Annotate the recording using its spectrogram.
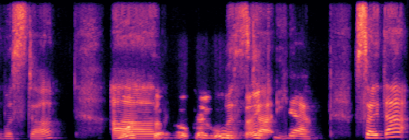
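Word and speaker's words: Worcester: to the University of Worchester if I'm not mistaken um of yeah wer so we pronounced it wora um okay yeah so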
